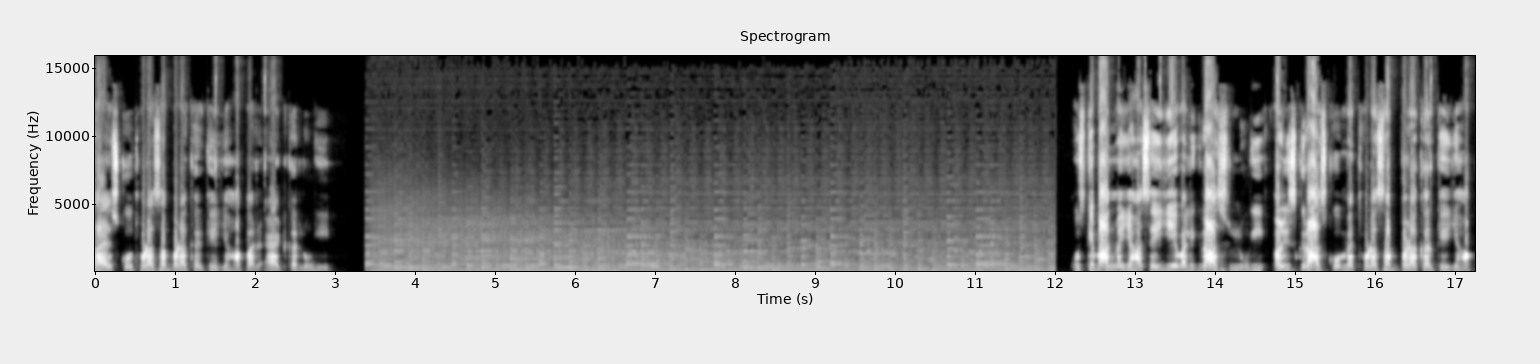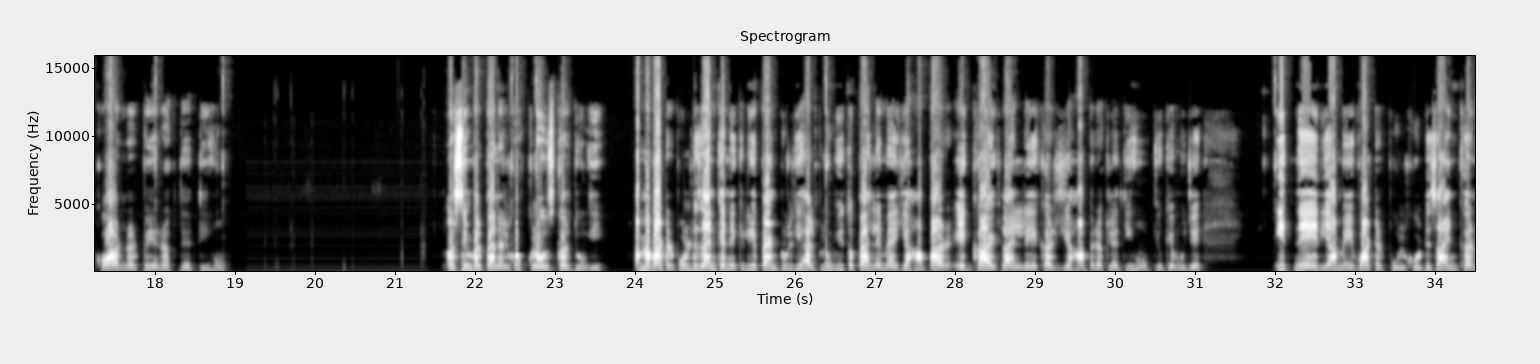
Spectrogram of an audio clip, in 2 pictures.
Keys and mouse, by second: 3.1 z, 4.0 ctrl+d, 4.2 typing, 4.7 click, 6.7 click, 8.0 click, 9.7 click, 11.3 right click, 11.5 click, 13.5 click, 21.3 click, 22.5 click, 26.3 click.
